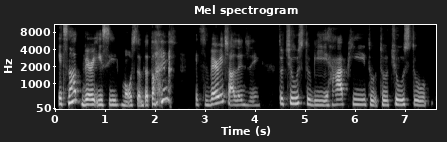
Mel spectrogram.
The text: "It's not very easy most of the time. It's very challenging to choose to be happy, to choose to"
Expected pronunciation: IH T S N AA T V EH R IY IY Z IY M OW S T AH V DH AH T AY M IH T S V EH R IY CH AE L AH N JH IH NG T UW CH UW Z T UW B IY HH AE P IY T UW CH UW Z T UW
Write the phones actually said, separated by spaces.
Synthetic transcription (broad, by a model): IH T S N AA T V EH R IY IY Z IY M OW S T AH V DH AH T AY M IH T S V EH R IY CH AE L AH N JH IH NG T UW CH UW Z T UW B IY HH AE P IY T UW CH UW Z T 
